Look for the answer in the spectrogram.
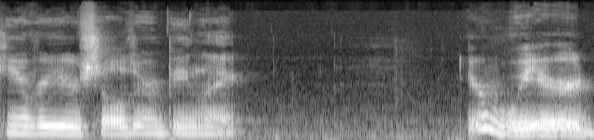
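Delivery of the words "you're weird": put-on little girl voice. Voicing a little girl peering over a player's shoulder: voicing a little girl. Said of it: "the little girl is standing behind you on tiptoes".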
